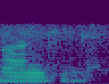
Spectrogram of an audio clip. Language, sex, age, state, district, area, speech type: Punjabi, female, 45-60, Punjab, Pathankot, urban, conversation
